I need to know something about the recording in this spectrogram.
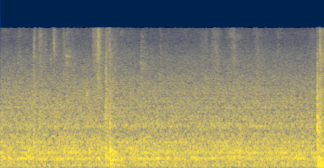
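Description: A practice broadsword striking a stand-up training dummy, over steady room noise: a dull knock about a second in and a sharper, louder knock at the end.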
